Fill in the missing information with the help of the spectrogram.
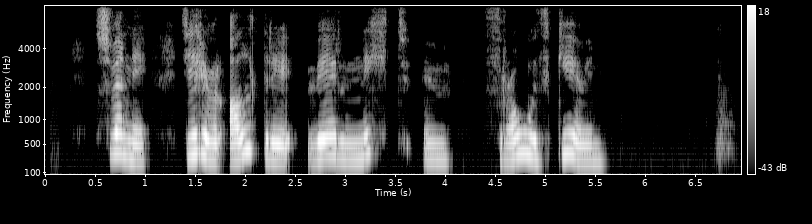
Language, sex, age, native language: Icelandic, female, 11, Icelandic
